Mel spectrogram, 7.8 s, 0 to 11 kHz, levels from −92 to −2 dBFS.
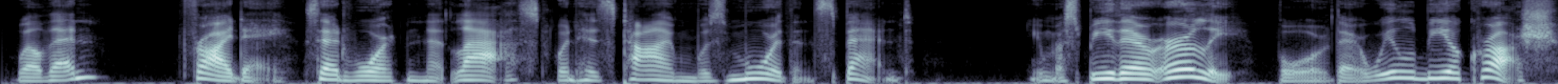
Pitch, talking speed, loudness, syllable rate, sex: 180 Hz, 185 wpm, -21 LUFS, 4.6 syllables/s, female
